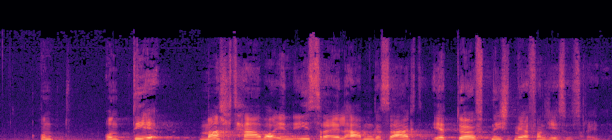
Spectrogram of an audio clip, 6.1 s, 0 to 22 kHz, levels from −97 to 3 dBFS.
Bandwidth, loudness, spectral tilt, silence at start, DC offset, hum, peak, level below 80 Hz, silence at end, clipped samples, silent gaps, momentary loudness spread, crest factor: 17.5 kHz; -23 LUFS; -4.5 dB/octave; 0.4 s; under 0.1%; none; -4 dBFS; -64 dBFS; 0.15 s; under 0.1%; none; 12 LU; 20 dB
